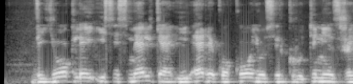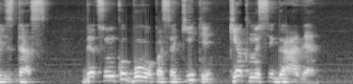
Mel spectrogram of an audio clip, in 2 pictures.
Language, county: Lithuanian, Panevėžys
